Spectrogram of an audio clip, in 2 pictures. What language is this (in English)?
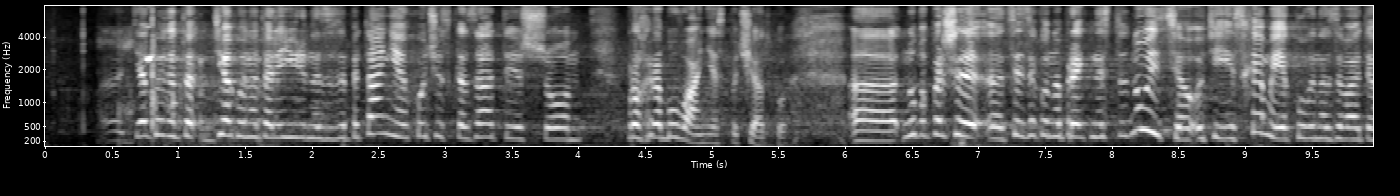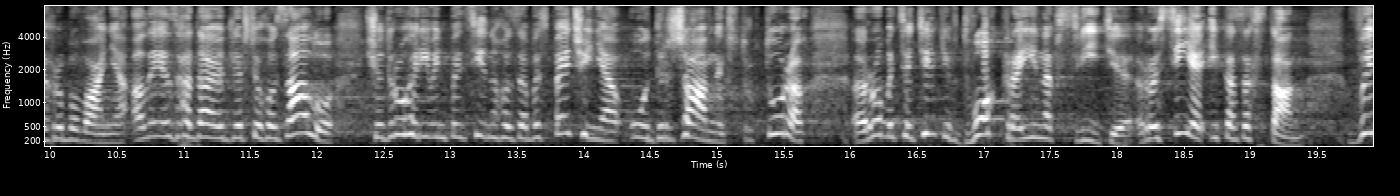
Ukrainian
